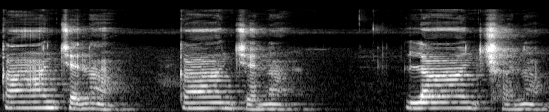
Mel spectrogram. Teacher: ಇವುಗಳು ಸೊನ್ನೆ ನಂತರ ಬಂದಾಗ ಅದರ ಉಚ್ಚಾರ ನ್ಯ ಇದು ತಾಲುವಿನಿಂದ ಉಚ್ಚಾರ ಮಾಡ್ತಕ್ಕಂತದ್ದು ಅನುಸ್ವಾರದ ನಂತರ ಚ ಛ ಜ ಬಂದರೆ ಉಚ್ಚಾರ ನ್ಯ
